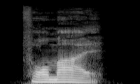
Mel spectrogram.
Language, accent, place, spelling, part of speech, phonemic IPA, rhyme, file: German, Germany, Berlin, formal, adjective, /fɔʁˈmaːl/, -aːl, De-formal.ogg
- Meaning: formal (being in accord with established forms)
